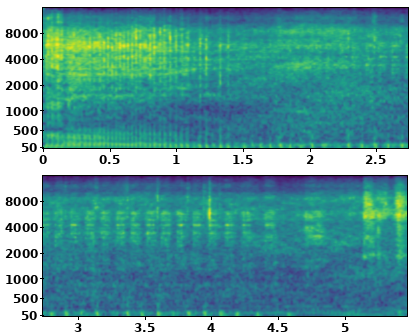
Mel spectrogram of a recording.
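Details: Honda Kharisma-based custom Honda Monkey-style bike with muffled exhaust: after kick start the single thumps unevenly at idle, beats stumbling and fading; rough idle, carburetor likely needs adjustment.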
